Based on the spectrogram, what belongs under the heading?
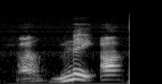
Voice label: Voice Acting, es, M

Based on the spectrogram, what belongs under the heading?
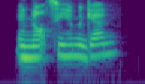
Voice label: Voice Acting es F

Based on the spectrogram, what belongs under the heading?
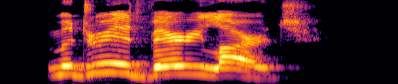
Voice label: Voice Acting es F

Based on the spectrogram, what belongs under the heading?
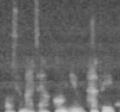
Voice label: Voice Acting, es

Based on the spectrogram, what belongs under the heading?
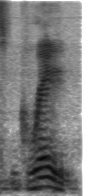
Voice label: Voice Acting, es, M

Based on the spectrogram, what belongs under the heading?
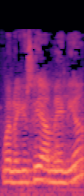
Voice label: Voice Acting es F

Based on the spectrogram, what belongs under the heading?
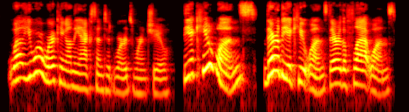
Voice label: Voice Acting es F

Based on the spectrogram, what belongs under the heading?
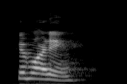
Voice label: VoiceActing es F

